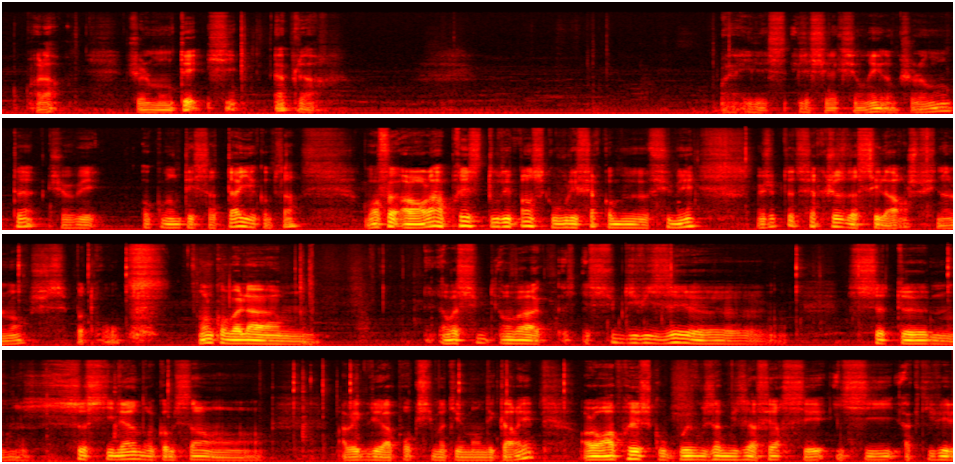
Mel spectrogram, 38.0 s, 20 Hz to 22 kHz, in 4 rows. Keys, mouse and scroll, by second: 8.3-16.2 drag, 16.5-17.0 scroll up 4, 17.0-18.3 middle drag, 18.3-18.8 scroll down 4, 18.8 middle click, 19.5-19.9 scroll up 1, 19.9-27.2 middle drag, 27.2-27.6 scroll up 1, 27.6-29.1 middle drag, 29.1-30.2 scroll up 1, 30.2-33.2 middle drag, 33.2-33.6 scroll down 2, 33.6 shift+middle click, 34.6-36.3 scroll up 2, 36.3-37.7 scroll up 1.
